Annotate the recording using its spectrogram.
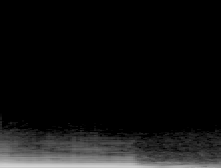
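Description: The Algoma Transport's ship horn sounding a long, deep, steady blast that stops about one and a half seconds in and fades away.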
